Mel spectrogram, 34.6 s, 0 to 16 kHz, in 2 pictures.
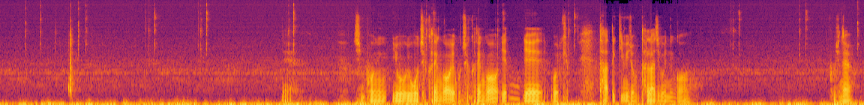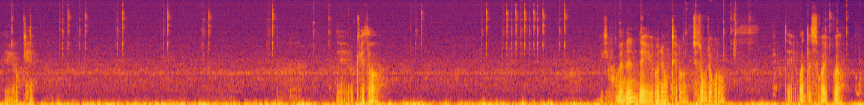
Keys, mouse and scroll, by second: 30.9 shift+middle click, 32.3 space.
